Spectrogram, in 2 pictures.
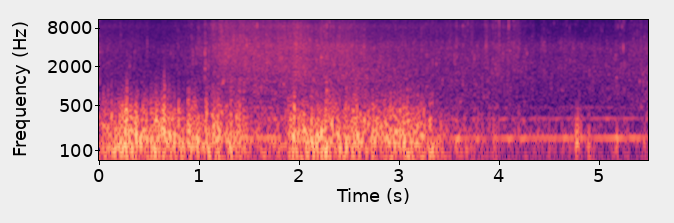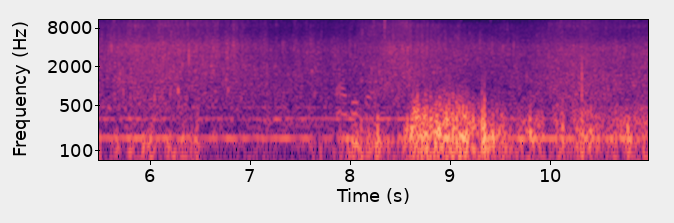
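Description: Wind buffeting a phone's microphone by the sea, in low rumbling gusts: about a second in, again around two to three seconds, and near the end. A steady low hum runs underneath.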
